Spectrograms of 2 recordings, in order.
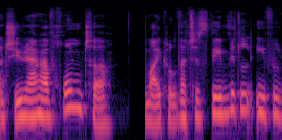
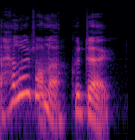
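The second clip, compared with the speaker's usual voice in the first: slightly posh accent creeping in, light tone; 4 semitones higher than usual. Greeting someone while waiting on a game mod, in a slightly posher accent. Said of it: "slowly slid into slightly posher".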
